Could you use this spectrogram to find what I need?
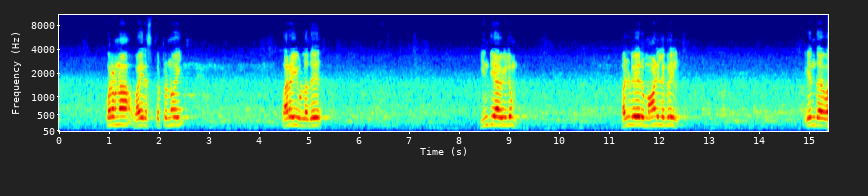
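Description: A middle-aged man speaks calmly in short phrases into microphones, with pauses between them.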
